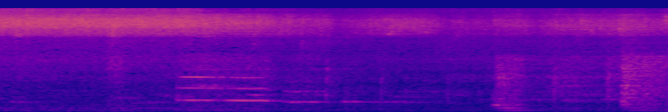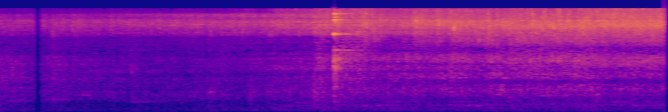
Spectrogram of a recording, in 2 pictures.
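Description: Sliced mushrooms sizzling in butter and olive oil in a cast-iron skillet while cream is added, with a single utensil knock about four seconds in. The sizzling grows louder over the last couple of seconds as the cream is stirred in with a spatula.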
